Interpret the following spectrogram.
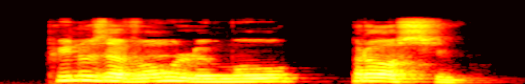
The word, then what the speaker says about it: próximo: Puis nous avons le mot próximo. Donc on accentue le premier O puisque c'est là où se trouve l'accent. Próximo.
